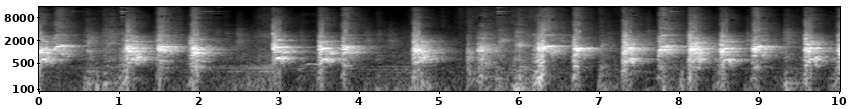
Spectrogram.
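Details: Two Westies aged around seven and eight attack balloons in a home kitchen, filmed in 2012. Irregular volleys of shrill, punchy barks come roughly every half second, with a few brief lulls between the bursts.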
